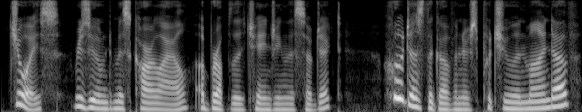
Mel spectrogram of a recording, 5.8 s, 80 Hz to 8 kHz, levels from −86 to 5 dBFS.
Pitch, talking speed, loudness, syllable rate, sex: 185 Hz, 175 wpm, -19 LUFS, 5.7 syllables/s, female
